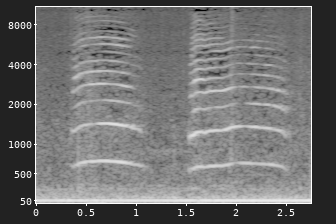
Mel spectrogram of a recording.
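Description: A house cat meows twice, two drawn-out, slightly wavering cries about a second apart, fairly loud over a low steady background hum.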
